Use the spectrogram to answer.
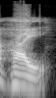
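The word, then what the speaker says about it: high: होगा जीएच silent होगा यह देखिएगा हाई लास्ट में जीएच है जी एच का उच्चारण नहीं हुआ क्या हुआ हाई इसमें देखिएगा टोट टोट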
